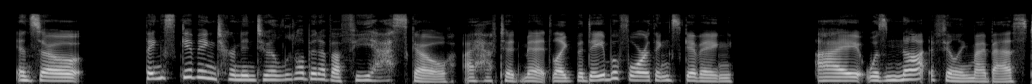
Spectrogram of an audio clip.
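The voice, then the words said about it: Hoarse, congested voice. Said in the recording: “hopefully you can hear me and I can speak clearly today without my voice cracking or sounding like I've got a frog somewhere stuffed into one of my orifices, because I cannot, breathe properly ... get a cold”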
